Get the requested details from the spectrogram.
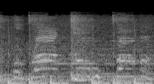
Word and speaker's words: Barack Obama: Barack Obama is how you say his name.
